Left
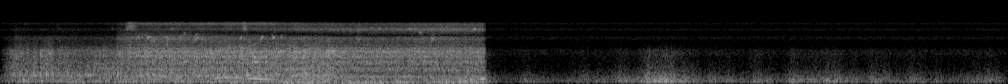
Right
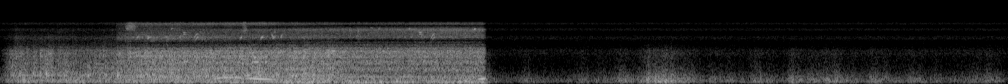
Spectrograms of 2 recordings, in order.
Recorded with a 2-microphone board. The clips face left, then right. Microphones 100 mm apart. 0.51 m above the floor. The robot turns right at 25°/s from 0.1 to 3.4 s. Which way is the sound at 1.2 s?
20° right (ahead or behind).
